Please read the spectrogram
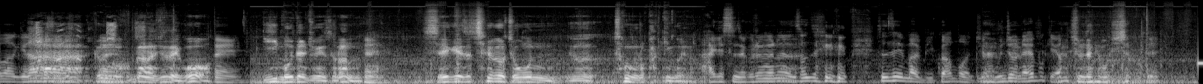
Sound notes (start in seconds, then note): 3.7 car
